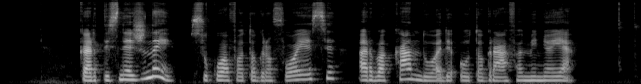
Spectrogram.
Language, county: Lithuanian, Kaunas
